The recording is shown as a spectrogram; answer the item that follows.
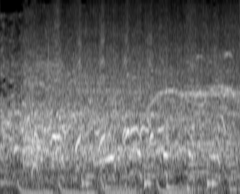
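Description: An audience laughing and chuckling at a joke, many voices at once, over background music.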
